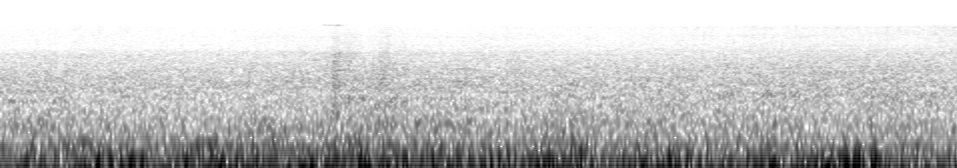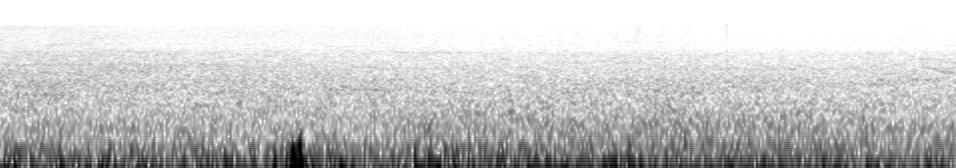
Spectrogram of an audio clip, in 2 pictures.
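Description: Steady low rumble of passing vehicles or a train in an urban setting, with no animal voices present.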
